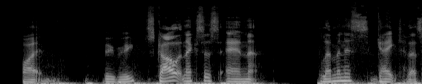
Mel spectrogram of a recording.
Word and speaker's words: Lemnis Gate: but mighty goose fight booby scarlet nexus and lemonis gate that's how you pronounce that one that's covered by me um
